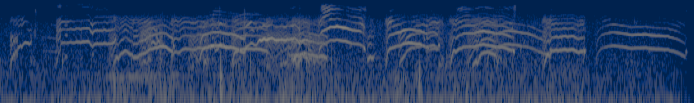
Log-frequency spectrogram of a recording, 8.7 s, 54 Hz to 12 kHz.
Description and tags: Kittens: The screeching of 3 week old kittens is very distinct. Real kittens can be heard here. It is high-pitched and a “close-up” of these sounds coming from these tiny creatures. By overlapping some of the screeching it creates the illusion of more kittens. A slight purr can be heard which comes from the mother. Recorded with the Zoom H6, Rode NTG.
animal, meowing, kitten, meow, kittens, cute, OWI, purr, cat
